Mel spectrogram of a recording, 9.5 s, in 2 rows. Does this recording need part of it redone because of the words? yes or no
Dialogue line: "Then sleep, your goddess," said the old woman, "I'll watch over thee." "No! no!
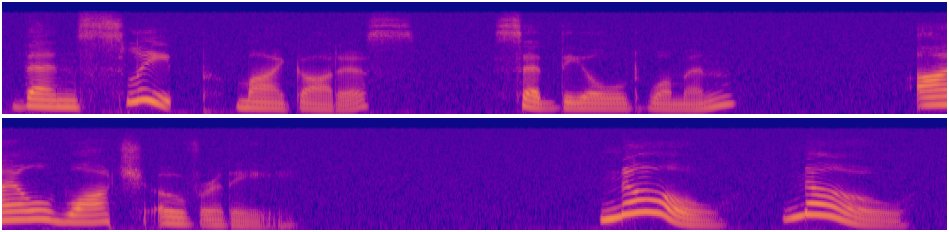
yes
